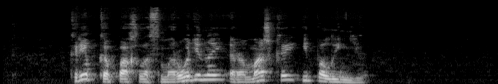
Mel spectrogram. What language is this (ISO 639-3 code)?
rus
